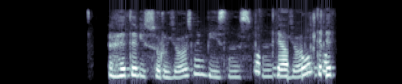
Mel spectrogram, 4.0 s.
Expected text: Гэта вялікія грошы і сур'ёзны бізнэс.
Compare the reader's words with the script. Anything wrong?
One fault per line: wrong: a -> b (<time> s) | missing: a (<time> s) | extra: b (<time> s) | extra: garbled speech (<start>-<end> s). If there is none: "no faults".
missing: вялікія грошы (1.4 s)
extra: garbled speech (2.5-3.4 s)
